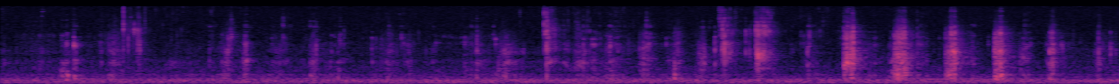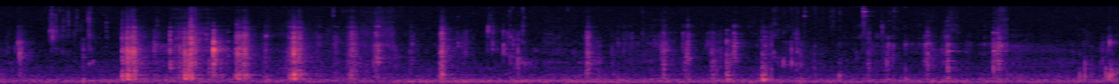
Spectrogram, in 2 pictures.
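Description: Chewing and mouth sounds from eating spicy instant noodles: a run of short wet clicks and lip smacks, busiest in the middle, with a sip through a straw near the end.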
